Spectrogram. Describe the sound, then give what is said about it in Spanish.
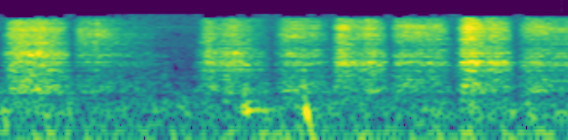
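Ragged, panting breaths of a young man trapped in a tiny, cramped space, quiet but rapid, with many short airy gasps coming in an uneven rhythm. “Su respiración continúa entrecortada”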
